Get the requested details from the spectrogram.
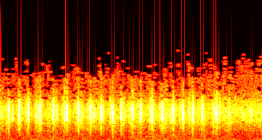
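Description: Office typewriters clatter in a fast, steady stream of sharp, bright keystrokes, roughly eight per second, over a low background rumble, with no voices.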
